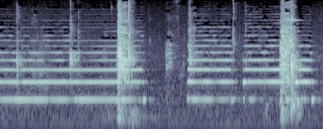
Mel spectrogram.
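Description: Soprano recorder holding a steady G, the note kept going across from one line of the song to the next. It sounds one long note, stops about two seconds in, then sounds again after a short pause, with a brief break in it, and a couple of sharp clicks along the way.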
